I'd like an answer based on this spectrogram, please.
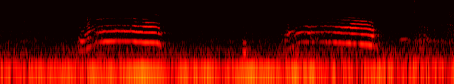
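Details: Two long, even meows from Blue the Persian cat asking to go outside, each about a second long and spaced over two seconds apart, with a low background hum.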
